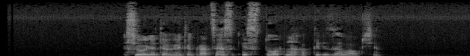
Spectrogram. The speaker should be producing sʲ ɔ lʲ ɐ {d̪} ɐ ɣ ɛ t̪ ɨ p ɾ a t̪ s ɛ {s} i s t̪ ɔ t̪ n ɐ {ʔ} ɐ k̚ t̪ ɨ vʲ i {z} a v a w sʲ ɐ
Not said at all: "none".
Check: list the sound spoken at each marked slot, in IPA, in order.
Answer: t̪, s, ʔ, z

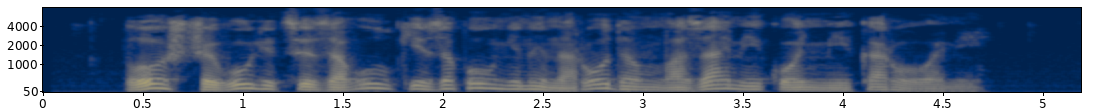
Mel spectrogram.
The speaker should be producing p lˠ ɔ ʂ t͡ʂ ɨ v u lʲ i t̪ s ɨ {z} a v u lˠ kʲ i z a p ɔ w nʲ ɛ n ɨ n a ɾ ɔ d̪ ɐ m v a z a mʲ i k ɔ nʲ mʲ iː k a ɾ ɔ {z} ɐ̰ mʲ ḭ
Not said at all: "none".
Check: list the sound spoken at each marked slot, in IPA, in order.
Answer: z, v

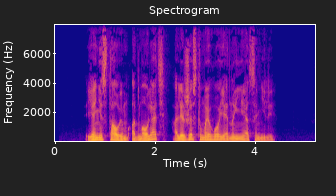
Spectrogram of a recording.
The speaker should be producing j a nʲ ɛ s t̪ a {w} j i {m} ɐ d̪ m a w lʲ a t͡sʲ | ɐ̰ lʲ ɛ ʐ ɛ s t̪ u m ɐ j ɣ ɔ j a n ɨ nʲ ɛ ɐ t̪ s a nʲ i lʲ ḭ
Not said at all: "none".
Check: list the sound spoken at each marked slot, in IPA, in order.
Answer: w, m

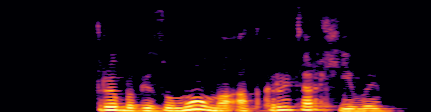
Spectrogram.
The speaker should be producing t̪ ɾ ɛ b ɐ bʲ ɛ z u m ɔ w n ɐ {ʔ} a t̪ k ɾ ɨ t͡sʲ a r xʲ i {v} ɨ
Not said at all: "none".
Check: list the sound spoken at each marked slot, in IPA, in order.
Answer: ʔ, v

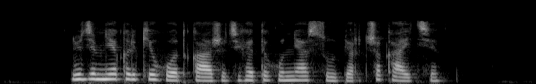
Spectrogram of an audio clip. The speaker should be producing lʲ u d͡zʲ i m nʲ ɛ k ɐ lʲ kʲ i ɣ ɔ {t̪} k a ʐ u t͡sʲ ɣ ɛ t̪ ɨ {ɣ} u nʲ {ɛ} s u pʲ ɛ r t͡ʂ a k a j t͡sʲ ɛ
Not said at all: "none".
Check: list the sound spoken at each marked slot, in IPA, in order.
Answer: t̪, ɣ, a

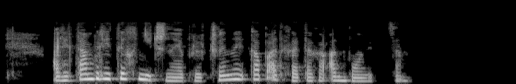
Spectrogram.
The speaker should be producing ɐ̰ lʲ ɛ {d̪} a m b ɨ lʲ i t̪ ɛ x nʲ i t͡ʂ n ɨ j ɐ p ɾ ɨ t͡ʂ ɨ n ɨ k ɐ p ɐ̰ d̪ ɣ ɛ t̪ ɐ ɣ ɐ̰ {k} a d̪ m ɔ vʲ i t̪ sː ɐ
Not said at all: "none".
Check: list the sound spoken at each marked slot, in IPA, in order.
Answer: t̪, ʔ

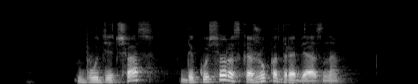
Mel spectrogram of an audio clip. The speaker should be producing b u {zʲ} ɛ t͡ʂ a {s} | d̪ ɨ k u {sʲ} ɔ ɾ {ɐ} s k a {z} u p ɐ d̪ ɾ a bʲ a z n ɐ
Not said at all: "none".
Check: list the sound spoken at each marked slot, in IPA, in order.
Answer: d͡zʲ, s, sʲ, ɐ, ʐ

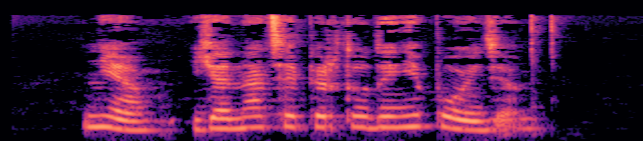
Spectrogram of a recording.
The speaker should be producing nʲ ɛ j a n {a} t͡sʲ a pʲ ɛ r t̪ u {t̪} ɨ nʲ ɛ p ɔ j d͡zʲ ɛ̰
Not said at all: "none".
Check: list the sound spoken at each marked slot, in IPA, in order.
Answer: a, d̪

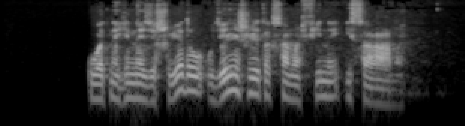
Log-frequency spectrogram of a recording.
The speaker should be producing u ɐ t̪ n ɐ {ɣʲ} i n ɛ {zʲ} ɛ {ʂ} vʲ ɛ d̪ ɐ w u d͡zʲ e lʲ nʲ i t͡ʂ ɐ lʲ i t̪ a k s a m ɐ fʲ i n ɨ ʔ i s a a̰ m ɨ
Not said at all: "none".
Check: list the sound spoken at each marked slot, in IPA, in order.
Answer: ɣʲ, zʲ, ʂ

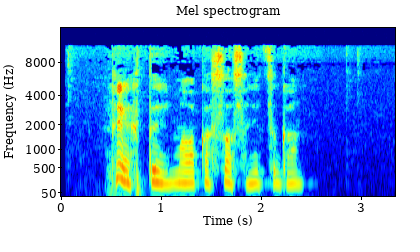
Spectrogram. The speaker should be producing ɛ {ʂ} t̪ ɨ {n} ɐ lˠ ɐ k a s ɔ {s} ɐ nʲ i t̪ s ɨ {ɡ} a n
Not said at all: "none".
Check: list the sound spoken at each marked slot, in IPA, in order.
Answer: x, m, s, ɡ

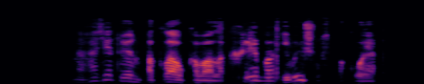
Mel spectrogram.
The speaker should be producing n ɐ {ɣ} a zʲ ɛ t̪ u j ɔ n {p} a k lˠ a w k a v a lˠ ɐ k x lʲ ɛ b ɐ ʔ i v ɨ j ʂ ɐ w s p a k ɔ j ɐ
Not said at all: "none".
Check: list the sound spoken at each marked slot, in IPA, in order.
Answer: ɣ, p

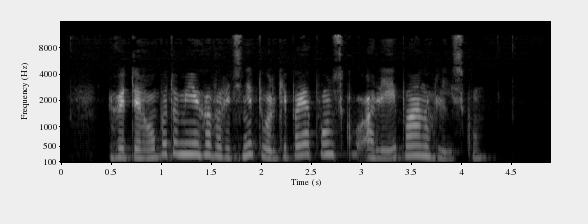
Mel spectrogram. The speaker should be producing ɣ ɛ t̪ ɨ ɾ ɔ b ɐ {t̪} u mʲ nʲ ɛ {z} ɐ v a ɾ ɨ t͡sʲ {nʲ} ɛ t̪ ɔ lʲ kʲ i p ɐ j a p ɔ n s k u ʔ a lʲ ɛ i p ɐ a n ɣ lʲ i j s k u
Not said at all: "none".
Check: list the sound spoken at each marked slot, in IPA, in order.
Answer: t̪, ɣ, nʲ

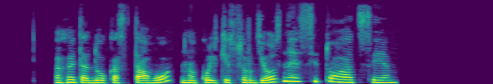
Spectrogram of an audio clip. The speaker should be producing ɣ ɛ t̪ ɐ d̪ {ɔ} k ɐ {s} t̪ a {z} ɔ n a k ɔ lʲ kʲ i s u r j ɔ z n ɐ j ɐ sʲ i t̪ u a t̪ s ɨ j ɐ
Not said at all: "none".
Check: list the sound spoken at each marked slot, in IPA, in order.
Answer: ɔ, s, ɣ

